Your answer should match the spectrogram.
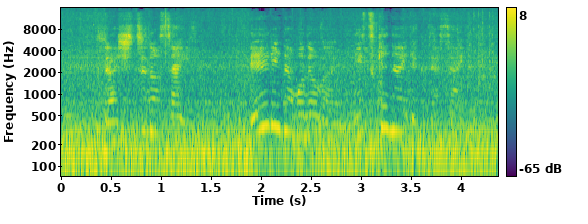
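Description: Boeing 737-800 cabin noise while taxiing: a steady low rumble from the CFM56 engines at taxi power and the rolling airframe. Over it, the recorded safety announcement speaks in short phrases.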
